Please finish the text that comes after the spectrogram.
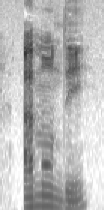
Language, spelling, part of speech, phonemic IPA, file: French, amender, verb, /a.mɑ̃.de/, Fr-amender.ogg
- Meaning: 1. to amend 2. to improve (e.g. land, conduct) 3. to mend (one's ways), reform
